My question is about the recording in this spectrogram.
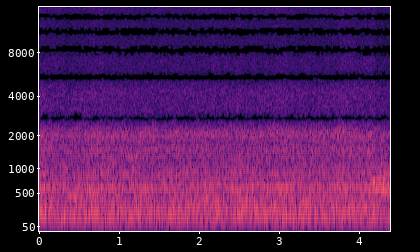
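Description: Steady machine noise: a constant rushing drone that holds at one level, without any break or change.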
